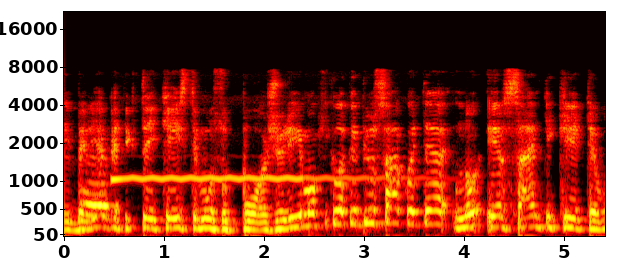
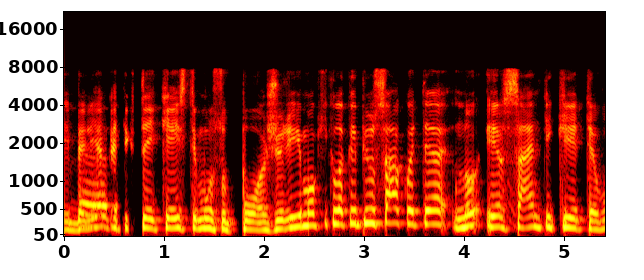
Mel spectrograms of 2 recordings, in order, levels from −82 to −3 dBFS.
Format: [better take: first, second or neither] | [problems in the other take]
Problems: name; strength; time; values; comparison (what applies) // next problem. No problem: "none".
second | background sound (Keyboard (musical)); 9 dB below the speech // room echo; dies away in 0.2 s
